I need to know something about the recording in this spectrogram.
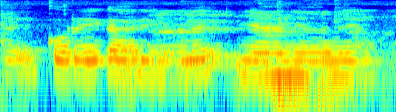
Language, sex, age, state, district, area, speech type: Malayalam, female, 18-30, Kerala, Kozhikode, rural, spontaneous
